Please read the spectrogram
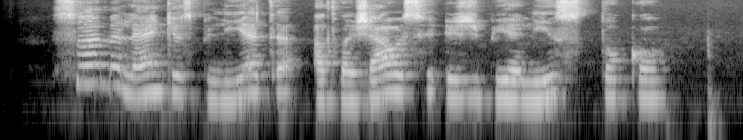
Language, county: Lithuanian, Kaunas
